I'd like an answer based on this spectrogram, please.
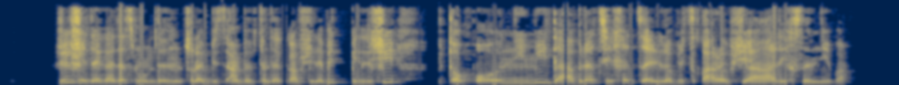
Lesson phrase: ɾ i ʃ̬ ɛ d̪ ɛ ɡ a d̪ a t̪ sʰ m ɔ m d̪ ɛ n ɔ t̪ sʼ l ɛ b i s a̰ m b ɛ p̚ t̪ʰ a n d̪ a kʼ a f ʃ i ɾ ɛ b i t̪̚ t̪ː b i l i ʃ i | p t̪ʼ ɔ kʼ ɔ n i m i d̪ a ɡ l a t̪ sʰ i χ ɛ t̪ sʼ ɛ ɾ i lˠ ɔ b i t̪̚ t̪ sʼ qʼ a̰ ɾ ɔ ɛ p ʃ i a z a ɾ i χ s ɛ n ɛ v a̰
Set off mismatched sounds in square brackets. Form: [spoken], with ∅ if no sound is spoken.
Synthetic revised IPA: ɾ i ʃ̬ ɛ d̪ ɛ ɡ a d̪ a t̪ sʰ m ɔ m d̪ ɛ n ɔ t̪ sʼ l ɛ b i s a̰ m b ɛ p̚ t̪ʰ a n d̪ a kʼ a f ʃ i ɾ ɛ b i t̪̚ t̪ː b i l i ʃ i | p t̪ʼ ɔ [pʼ] ɔ n i m i d̪ a [b] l a t̪ sʰ i χ ɛ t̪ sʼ ɛ ɾ i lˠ ɔ b i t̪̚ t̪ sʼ qʼ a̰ ɾ ɔ ɛ p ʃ i a [ʁ] a ɾ i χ s ɛ n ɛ [b] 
